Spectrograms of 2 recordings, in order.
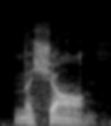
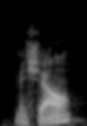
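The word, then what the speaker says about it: Michonne: My two candidates are Abraham and Michon. Michon Michon or Michon. Say it like they do in Atlanta, please.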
